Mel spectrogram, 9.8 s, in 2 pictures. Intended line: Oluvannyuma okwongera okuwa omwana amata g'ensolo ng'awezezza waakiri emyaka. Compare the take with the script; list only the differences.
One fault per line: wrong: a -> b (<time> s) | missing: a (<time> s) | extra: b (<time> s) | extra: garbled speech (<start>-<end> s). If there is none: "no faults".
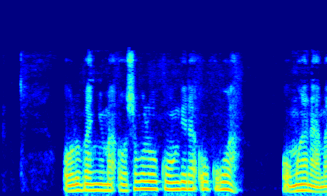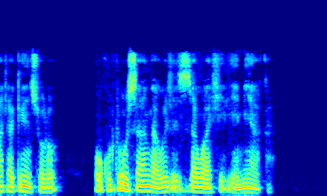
extra: osobola (1.9 s)
extra: okutuusa (6.4 s)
